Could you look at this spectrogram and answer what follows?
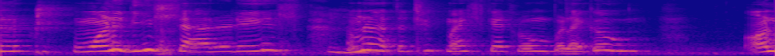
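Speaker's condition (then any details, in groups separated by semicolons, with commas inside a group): Cerebral palsy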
